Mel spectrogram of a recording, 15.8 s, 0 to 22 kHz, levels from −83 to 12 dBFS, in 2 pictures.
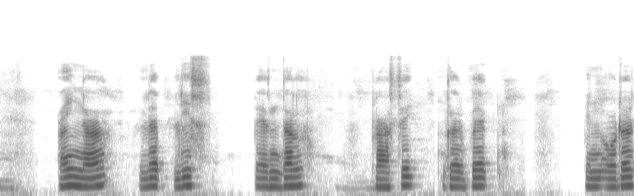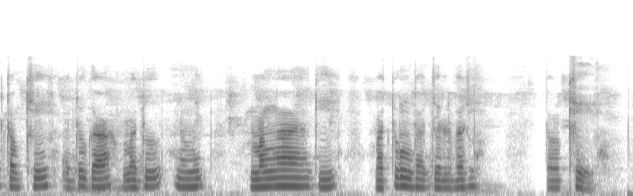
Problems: background sounds at intervals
